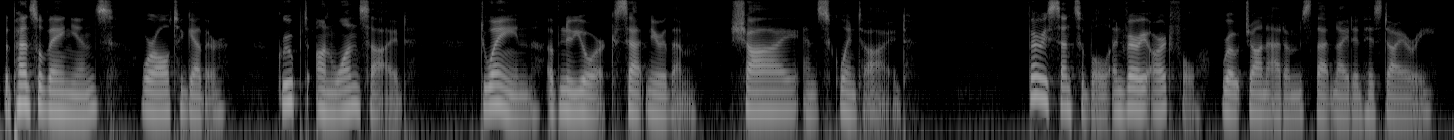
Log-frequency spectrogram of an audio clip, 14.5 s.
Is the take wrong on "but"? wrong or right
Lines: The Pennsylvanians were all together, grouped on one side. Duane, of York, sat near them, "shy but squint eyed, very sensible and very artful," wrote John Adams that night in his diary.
wrong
